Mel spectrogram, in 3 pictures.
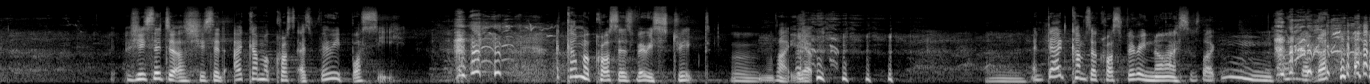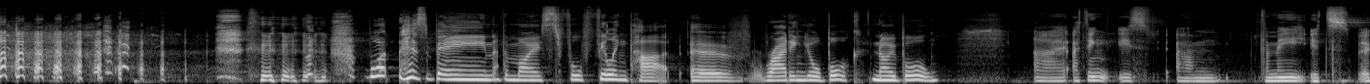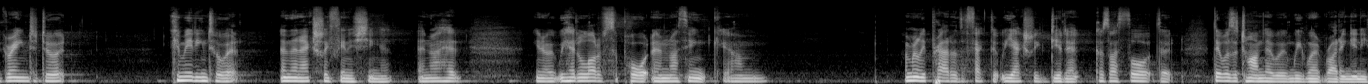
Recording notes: This event was recorded at The Capitol as part of the Wheeler Centre’s Spring Fling in September 2022.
